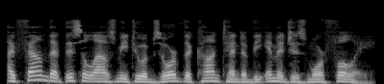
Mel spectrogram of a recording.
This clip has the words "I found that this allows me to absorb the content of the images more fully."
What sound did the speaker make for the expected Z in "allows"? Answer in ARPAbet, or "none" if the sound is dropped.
Z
